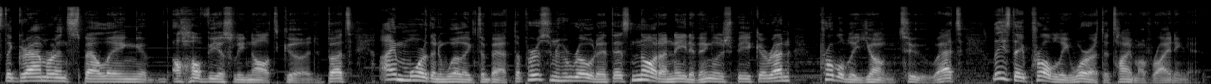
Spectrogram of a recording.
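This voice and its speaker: A man's voice: medium pitch, very animated, moderate pace, soft background music. A man reads a story and comments on it like a scripted reviewer, in a playful, theatrical, sarcastic way. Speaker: host reading and reviewing a horror story.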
